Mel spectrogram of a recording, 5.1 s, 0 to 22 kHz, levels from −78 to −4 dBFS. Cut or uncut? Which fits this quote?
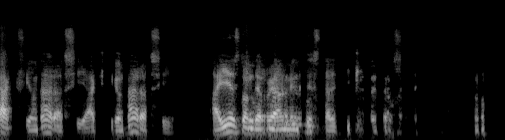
uncut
